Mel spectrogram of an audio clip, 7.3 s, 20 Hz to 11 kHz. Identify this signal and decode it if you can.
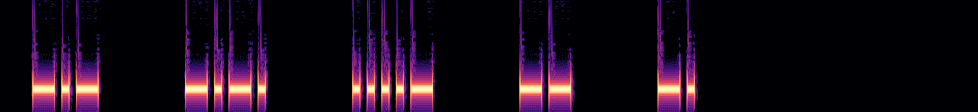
Morse code, heard as a keyed tone, about 21 wpm, spaced as for 10 wpm, 700 Hz. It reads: KC4MN
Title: USA Call Signs - 5 Characters - 4x Character Spacing - 22wpm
